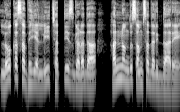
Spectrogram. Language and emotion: Kannada, neutral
